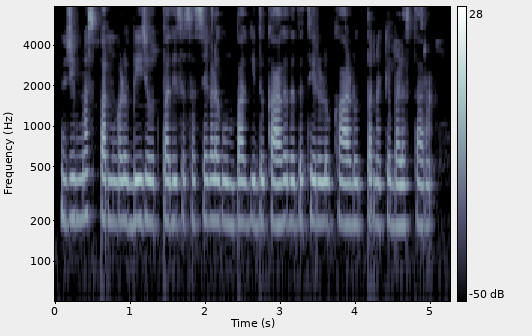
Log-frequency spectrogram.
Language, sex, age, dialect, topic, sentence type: Kannada, female, 18-24, Central, agriculture, statement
